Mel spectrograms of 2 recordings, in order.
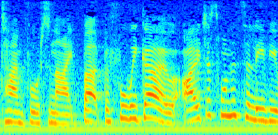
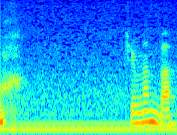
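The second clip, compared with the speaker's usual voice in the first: whisper; 2 semitones lower, 6 dB quieter, much slower than usual. Acted. Creepy confession to Alex.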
